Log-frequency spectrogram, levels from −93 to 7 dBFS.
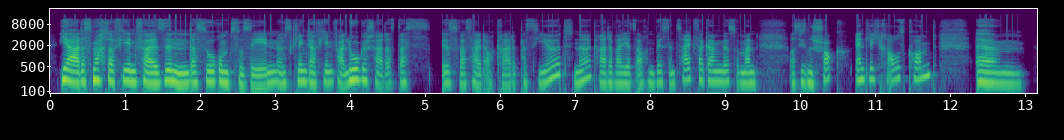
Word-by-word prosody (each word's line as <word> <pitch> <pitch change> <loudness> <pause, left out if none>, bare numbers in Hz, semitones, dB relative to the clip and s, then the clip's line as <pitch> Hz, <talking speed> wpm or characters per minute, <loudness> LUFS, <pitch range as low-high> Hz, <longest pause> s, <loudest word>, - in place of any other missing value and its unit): Ja, 195 -5 +9
das 190 +1 0
macht 210 -1 +4
auf 190 -1 0
jeden 195 -3 +4
Fall 175 -3 +5
Sinn, 175 -2 +5
das 175 +1 -1
so 190 - +4
rum 185 -1 +3
zu 170 -2 -5
sehen 155 +4 -1
und 170 - -1
es 175 0 -7
klingt 195 -1 0
auf 170 -1 0
jeden 180 0 -2
Fall 150 - -2
logischer, 210 -2 +3
dass 160 +2 -9
das 175 0 -9
ist, 175 +1 -5
was 160 0 -6
halt 155 -2 -3
auch - - -11
grade 155 +1 -6
passiert, 185 - -4
ne? 195 +8 -1
Grade 170 -6 -3
weil 170 0 -2
jetzt 165 0 -4
auch 175 +1 -5
'n 170 - -5
bisschen 175 -1 -6
Zeit 210 +4 -2
vergangen 190 -2 -1
ist 185 -1 -5
und 175 - -3
man 170 0 0 0.4
aus 170 0 -8
diesem 180 -2 -2
Schock 215 +6 -3
endlich 220 +1 -3
rauskommt. 235 +4 -3 0.5
Ähm, 170 -3 +1
180 Hz, 205 wpm, -21 LUFS, 170-195 Hz, 0.5 s, Ja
